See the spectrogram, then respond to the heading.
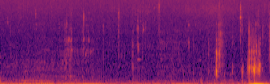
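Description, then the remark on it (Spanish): Quiet mouth sounds of someone taking a sip of coffee, with a soft slurp and swallow near the end over a low background rumble; no one speaks. “para trago de café.”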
